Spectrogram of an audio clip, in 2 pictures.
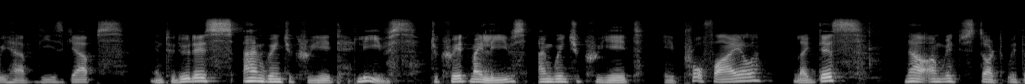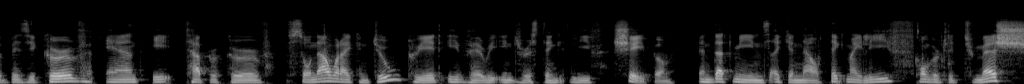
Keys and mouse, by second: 0.9 middle click, 1.5 middle click, 4.9-6.5 drag, 6.5 Tab, 6.6 shift+middle click, 8.6 F2, 11.1-12.4 drag, 13.4 Tab, 18.3 shift+d, 19.6 alt+x, 19.6 alt+c.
